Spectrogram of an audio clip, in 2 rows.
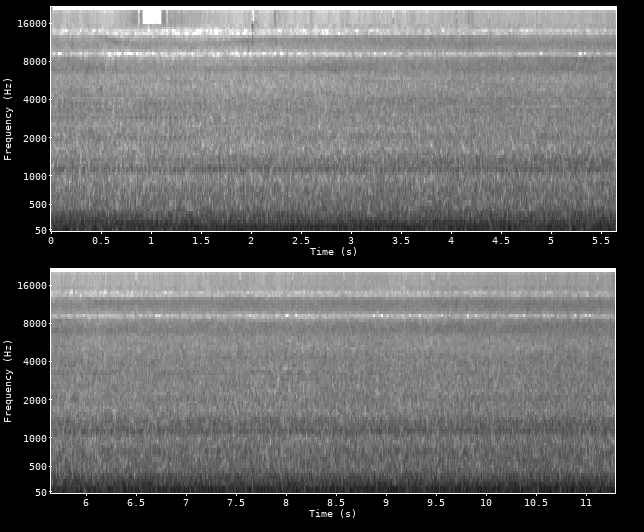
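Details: Toyota with a new 1KD diesel engine replacing one whose injectors were badly worn, driving. A deep, steady, even diesel rumble with no knocks or misses: the new engine runs smoothly.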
